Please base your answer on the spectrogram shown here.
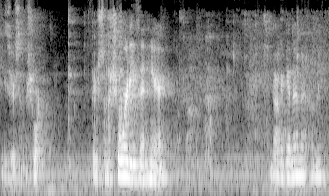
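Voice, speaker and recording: A woman's voice: medium pitch, flat delivery, moderate pace, creaky, slight background noise. A woman cooking pasta in her home kitchen, explaining each step in a chatty, casual way.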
